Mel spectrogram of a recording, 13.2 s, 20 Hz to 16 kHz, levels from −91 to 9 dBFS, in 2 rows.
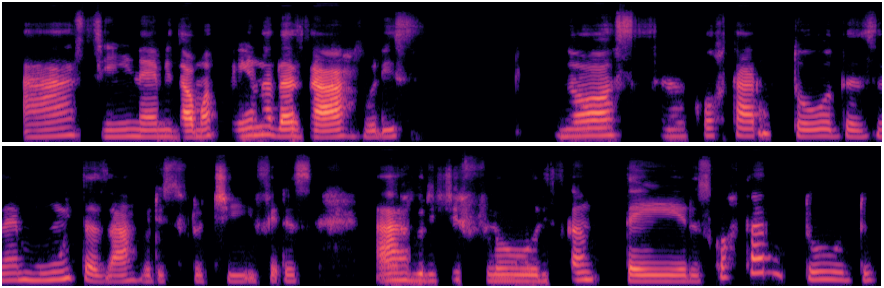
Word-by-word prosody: Ah 180 +5 0
sim, 170 +1 -8
né, 170 -1 0
me 175 0 -7
dá 160 0 +7
uma 180 +3 0
pena 205 +5 -2
das 180 -1 +6
árvores. 170 +1 +6 1.1
Nossa, 195 +3 +3 0.4
cortaram 195 +3 -2 0.2
todas, 175 -1 -5
né, 180 +1 -5
muitas 195 -1 -4
árvores 155 +1 -3
frutíferas, 75 +1 -4 0.5
árvores 175 -2 +2
de 195 - -9 0.2
flores, 165 -1 -3
canteiros, 160 -5 -1
cortaram 370 +7 -2
tudo. 195 -3 -7
180 Hz, 100 wpm, -25 LUFS, 165-195 Hz, 1.1 s, dá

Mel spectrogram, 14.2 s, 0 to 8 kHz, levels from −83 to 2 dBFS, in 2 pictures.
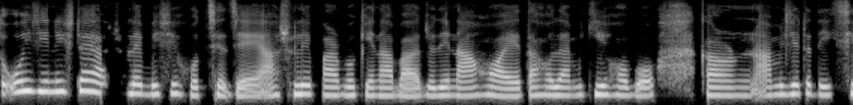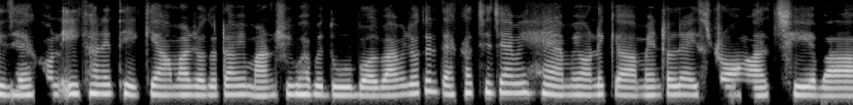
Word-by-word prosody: তো 455 - +3
ওই 280 - +7
জিনিসটাই 275 +1 +3
আসলে 230 0 -2
বেশি 220 +2 -1
হচ্ছে 185 +1 -1
যে 90 - +3 0.2
আসলেই 215 +1 +2
পারবো 190 0 +1
কিনা 185 -1 0
বা 85 - +3
যদি 185 +1 +2
না 175 - +1
হয় 175 -3 +2
তাহলে 190 0 +1
আমি 195 +1 -6
কি 205 - +4
হব? 185 +1 -2 0.6
কারণ 185 -1 +1 0.3
আমি 205 +2 -1
যেটা 220 +1 +2
দেখছি 200 +2 -4
যে - - 0
এখন 215 +1 -8
এইখানে 225 0 +2
থেকে 210 0 +1
আমার 200 0 +1
যতটা 195 +1 -1
আমি 210 0 0
মানসিকভাবে 205 +2 +1
দুর্বল 190 -1 +2
বা - - +3
আমি 200 - -3
যতটা 270 +4 0
দেখাচ্ছি 245 +4 -2
যে 250 - +1
আমি 240 - 0
হ্যাঁ 220 -3 +1
আমি 200 0 -3
অনেক 210 +1 -2
আ - - 0 0.2
mental 200 +1 0 0.3
strong 195 -1 -2 0.2
আছি 200 +1 -3 0.2
বা 180 0 +2
200 Hz, 190 wpm, -18 LUFS, 190-220 Hz, 0.6 s, ওই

